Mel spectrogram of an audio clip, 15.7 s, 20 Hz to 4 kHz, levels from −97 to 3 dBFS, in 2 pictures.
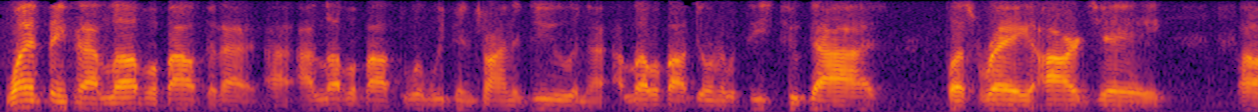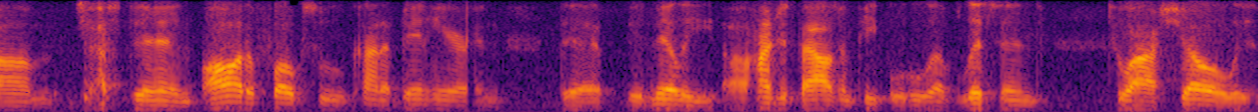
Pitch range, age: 90-110 Hz, 40-59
